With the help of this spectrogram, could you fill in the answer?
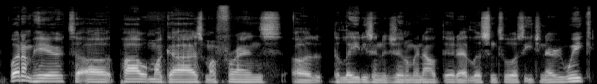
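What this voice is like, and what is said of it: Nasal, congested sick voice. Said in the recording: “I am a little under the weather. I'm a little nasally. ... I'm a little nasally, a little under the weather.”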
